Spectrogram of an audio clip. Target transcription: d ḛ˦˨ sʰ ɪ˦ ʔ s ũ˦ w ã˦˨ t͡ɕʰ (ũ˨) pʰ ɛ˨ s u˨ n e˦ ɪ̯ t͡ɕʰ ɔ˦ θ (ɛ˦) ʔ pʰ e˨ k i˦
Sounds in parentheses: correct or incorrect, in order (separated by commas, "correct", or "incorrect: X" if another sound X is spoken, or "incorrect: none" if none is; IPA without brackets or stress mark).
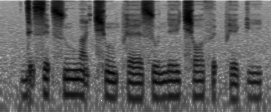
correct, incorrect: ɪ˦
